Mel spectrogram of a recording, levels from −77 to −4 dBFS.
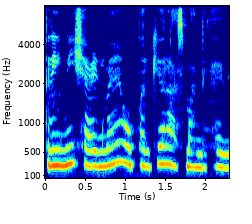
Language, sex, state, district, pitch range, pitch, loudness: Hindi, female, Bihar, Begusarai, 255-290 Hz, 270 Hz, -26 LUFS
